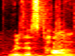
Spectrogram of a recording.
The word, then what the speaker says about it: Resistanz: Resistance, am I saying it correctly? Technically, yes. Okay. Because obviously Tanz, German dance, but right. Yeah, I mean we just say Tanz, whatever. Tanz, okay, Tanz.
